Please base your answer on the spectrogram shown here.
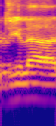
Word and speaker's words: Gilad: You're Gilad, and then you're Gil, and then you're So it's okay. The actual name is Gilad, so you said it right.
